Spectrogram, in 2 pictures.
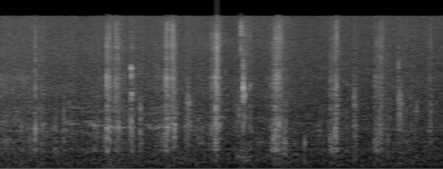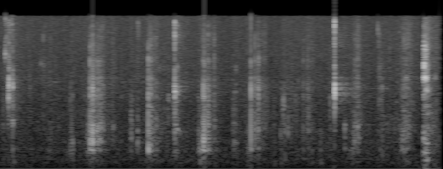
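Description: Close-miked eating: irregular crisp crunches and bites as raw young jengkol is chewed.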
